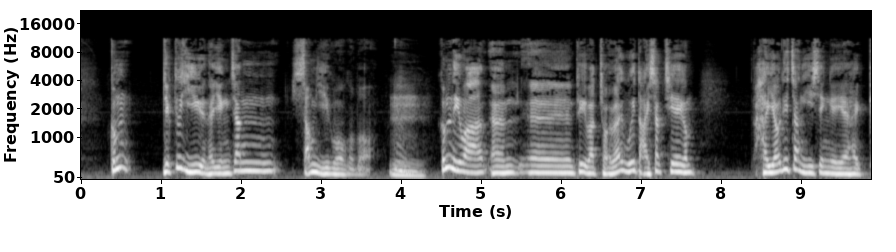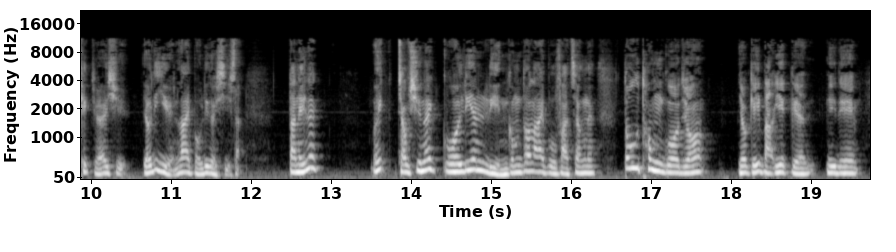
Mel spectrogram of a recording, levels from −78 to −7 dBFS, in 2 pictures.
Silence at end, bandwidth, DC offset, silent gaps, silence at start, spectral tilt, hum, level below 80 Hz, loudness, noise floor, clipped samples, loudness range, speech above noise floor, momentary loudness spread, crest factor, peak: 0.15 s; 11.5 kHz; under 0.1%; none; 0 s; -5.5 dB/octave; none; -46 dBFS; -16 LUFS; -47 dBFS; under 0.1%; 3 LU; 31 dB; 9 LU; 16 dB; -2 dBFS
